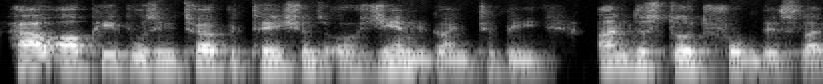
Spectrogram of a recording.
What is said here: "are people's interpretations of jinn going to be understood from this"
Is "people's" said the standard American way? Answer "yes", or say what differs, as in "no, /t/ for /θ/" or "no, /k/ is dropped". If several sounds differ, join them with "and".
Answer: yes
